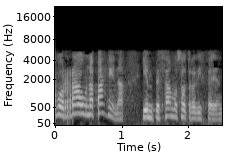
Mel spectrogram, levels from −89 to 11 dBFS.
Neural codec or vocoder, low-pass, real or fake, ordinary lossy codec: none; 5.4 kHz; real; none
